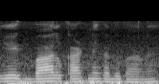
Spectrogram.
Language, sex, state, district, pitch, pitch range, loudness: Hindi, male, West Bengal, Alipurduar, 130 Hz, 130-135 Hz, -16 LUFS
